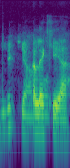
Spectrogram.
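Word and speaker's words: Cilicia: Is going to, I think the other one is pronounced Kilikia, or not? Kilikia, yeah.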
